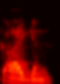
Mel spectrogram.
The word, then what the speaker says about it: eigen: on to eigenvectors uh i think that's from german so they are pronounced like eigen um this is uh not english uh this is from german so they it's not english pronunciation um okay so let's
